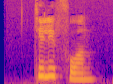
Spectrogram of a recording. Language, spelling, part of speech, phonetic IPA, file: Russian, телефон, noun, [tʲɪlʲɪˈfon], Ru-телефон.ogg
- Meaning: 1. telephone 2. telephone number 3. small speaker near ears, earphone, headphone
